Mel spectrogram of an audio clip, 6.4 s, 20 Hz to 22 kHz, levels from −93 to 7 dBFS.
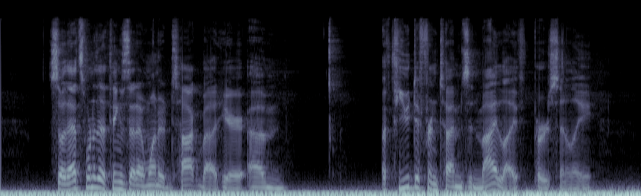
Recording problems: low rumble; noticeable; throughout; 15 dB below the speech

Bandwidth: 14.5 kHz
